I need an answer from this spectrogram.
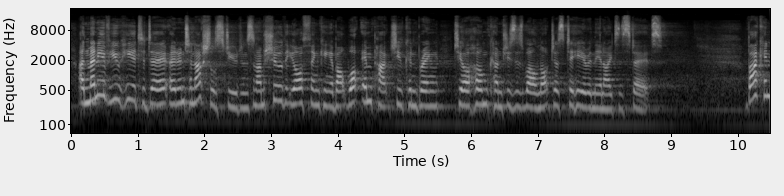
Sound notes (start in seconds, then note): none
